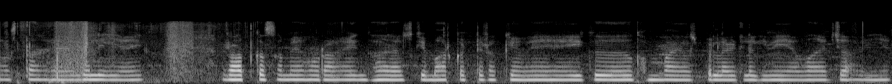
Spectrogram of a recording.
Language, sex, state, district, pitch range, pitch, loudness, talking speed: Hindi, female, Uttar Pradesh, Muzaffarnagar, 210-215 Hz, 210 Hz, -20 LUFS, 200 wpm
